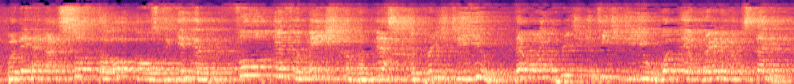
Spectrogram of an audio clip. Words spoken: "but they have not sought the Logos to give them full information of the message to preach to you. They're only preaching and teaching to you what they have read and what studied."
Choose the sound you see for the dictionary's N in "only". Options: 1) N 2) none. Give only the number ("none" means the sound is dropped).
2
